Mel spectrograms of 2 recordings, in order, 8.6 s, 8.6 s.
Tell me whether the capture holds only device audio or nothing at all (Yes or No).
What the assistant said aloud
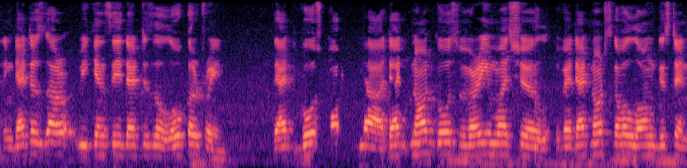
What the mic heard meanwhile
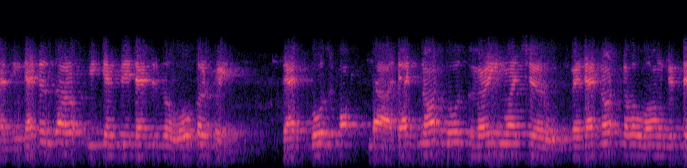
Yes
